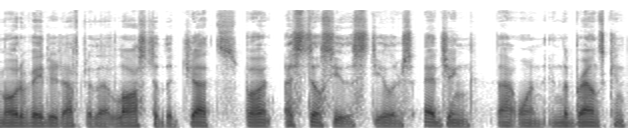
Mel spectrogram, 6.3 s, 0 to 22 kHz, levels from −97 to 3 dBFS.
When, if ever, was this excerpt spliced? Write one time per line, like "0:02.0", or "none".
0:02.4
